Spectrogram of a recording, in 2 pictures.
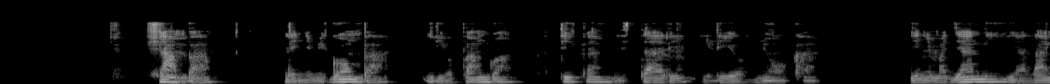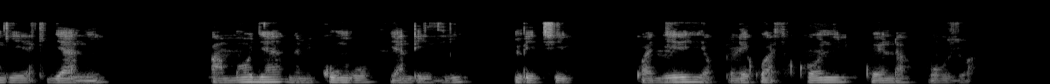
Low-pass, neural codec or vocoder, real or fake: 7.2 kHz; none; real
